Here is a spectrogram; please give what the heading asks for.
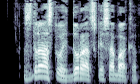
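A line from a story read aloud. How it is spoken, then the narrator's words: Groaned reply. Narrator (Russian): простонал в ответ Ваэлин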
